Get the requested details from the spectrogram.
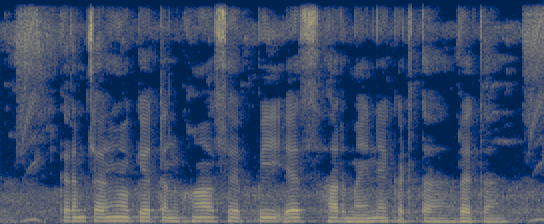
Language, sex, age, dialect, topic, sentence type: Hindi, male, 18-24, Kanauji Braj Bhasha, banking, statement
